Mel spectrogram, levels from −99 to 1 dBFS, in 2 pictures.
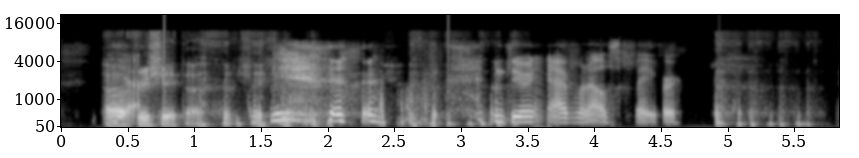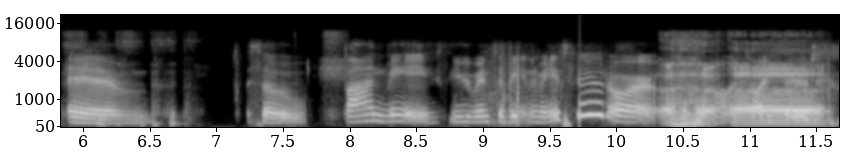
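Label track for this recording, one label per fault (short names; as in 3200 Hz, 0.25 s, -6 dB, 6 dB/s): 0.770000	0.770000	pop -5 dBFS
2.900000	2.900000	pop -11 dBFS
4.930000	4.930000	gap 3.6 ms
9.720000	9.720000	gap 3.2 ms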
